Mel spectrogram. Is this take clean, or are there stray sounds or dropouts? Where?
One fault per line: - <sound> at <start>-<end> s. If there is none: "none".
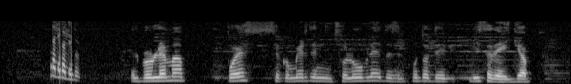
- chirp at 0.5-0.8 s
